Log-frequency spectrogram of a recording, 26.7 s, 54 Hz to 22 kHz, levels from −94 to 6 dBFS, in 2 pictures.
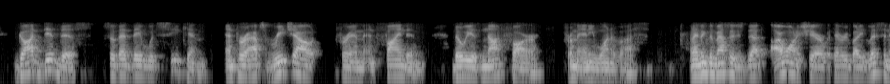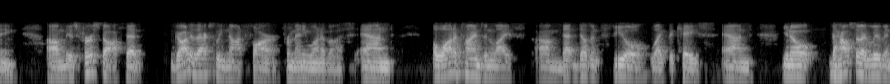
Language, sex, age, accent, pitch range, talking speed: English, male, 40-59, American, 95-110 Hz, 175 wpm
